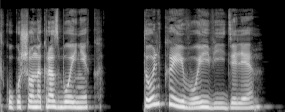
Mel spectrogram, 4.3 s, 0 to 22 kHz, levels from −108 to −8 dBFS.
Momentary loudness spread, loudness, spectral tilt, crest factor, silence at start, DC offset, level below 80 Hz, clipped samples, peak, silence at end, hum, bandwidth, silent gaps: 8 LU; -21 LUFS; -5.5 dB/octave; 16 dB; 0 s; under 0.1%; -68 dBFS; under 0.1%; -6 dBFS; 0.4 s; none; 15 kHz; 1.65-2.13 s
